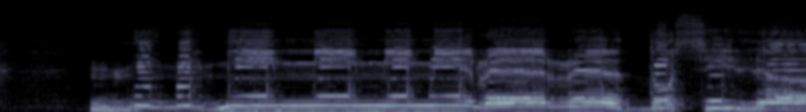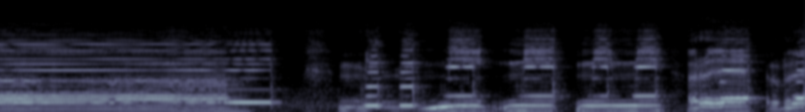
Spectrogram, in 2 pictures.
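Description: Bayan (Russian chromatic button accordion) playing a melody on its right-hand keyboard alone, without bass accompaniment. It starts about a second in with sustained reedy notes, holds one long note in the middle, and pauses briefly about two-thirds through before the tune goes on.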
